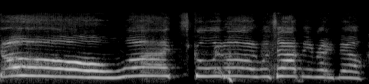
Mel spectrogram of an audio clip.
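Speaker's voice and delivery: high, drawn-out mock wail; re-enacted screaming. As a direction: stretch the words into a panicked mock scream. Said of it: "And I'm screaming".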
